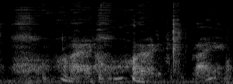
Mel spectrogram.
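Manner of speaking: breathy whispered hard, hard; whispered aside to the listeners. Real, not acted. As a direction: whisper it like a sad secret. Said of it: "whispered aside".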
